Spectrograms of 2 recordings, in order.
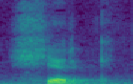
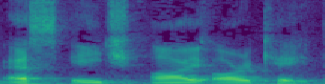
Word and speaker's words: shirk: something else to God, is called shirk. I'll spell that out for you too, S-H-I-R-K. So nothing worse for a Muslim, from his faith perspective, nothing worse than shirk. S-H-I-R-K. Sounds like Shrek, so that's easy to remember, right?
